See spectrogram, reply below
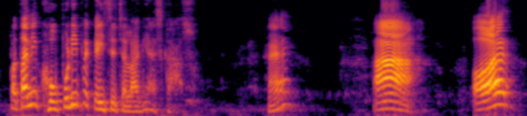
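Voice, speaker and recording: A man's voice: high voice, sharp tone. A man teaching physics in a live online class, teasing his students with jokes and banter before reading out questions. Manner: switches to English when reading questions.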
